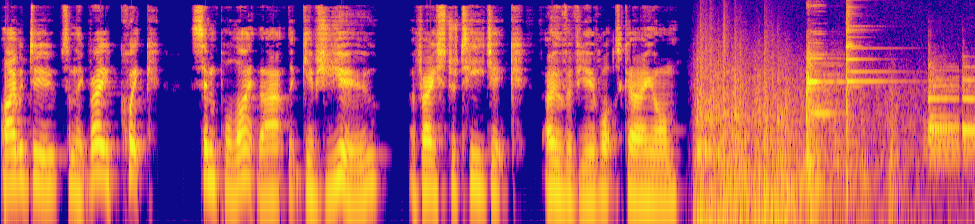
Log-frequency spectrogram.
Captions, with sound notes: - I would do something very quick, simple like that that gives you a very strategic overview of what's going on. (lightning cracking) (bell ringing)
